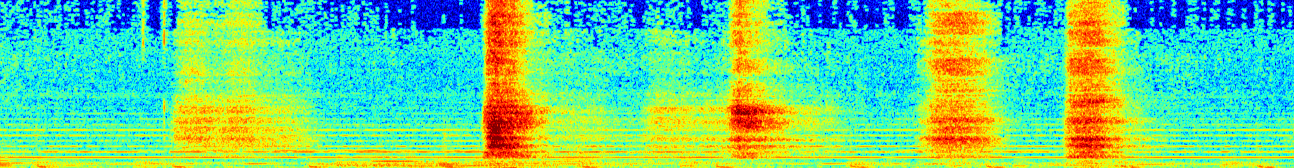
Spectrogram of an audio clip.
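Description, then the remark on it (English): Heavy, noisy breathing: about five deep, rasping breaths at a slow, irregular pace, with a low steady hum underneath and no talking. “Breathing is nice.”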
